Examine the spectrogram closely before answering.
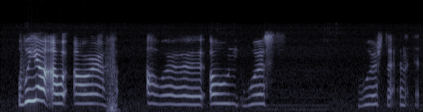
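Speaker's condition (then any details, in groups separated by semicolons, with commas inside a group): Stuttering; stutter with silent blocks, freezes, body movements and tics, major stuttering on oral presentations; stutters a lot in this recording, recording stress increases stutter; slow, clear, articulated speech, mostly fluent in English and Swedish, more stuttering in Dutch, German, French; repeated words, prolonged sounds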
